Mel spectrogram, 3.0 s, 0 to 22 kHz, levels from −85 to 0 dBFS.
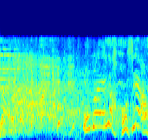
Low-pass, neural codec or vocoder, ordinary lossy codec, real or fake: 7.2 kHz; none; none; real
